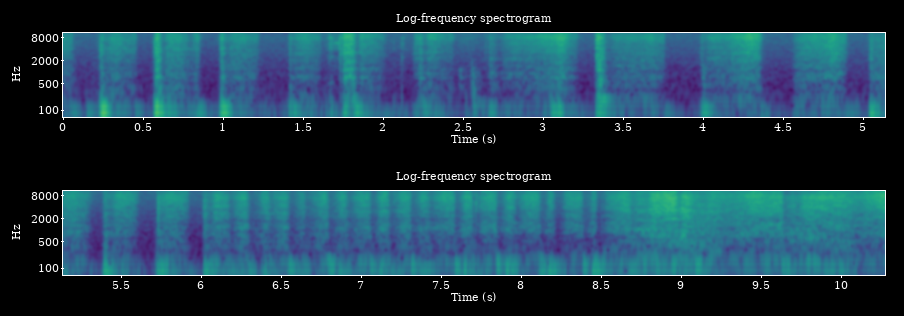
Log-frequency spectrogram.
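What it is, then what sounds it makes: Corrugated cardboard panel being brushed. A paintbrush is brushed and rubbed across a large white printed corrugated cardboard box panel with green edges, held by hand. Separate, irregular, dull scratchy strokes with a deep, low-heavy thump fill the first six seconds. The sound then blends into a denser, steady rubbing that continues to the end.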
